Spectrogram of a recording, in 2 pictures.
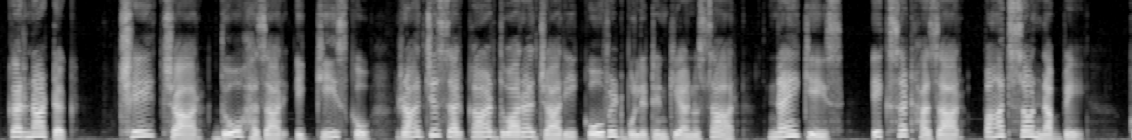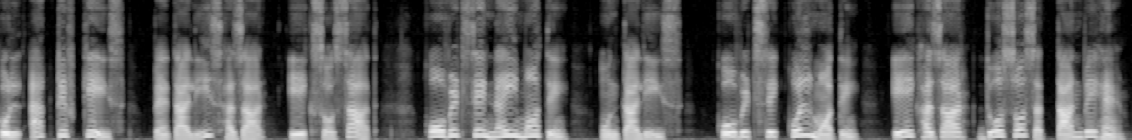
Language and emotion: Hindi, neutral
